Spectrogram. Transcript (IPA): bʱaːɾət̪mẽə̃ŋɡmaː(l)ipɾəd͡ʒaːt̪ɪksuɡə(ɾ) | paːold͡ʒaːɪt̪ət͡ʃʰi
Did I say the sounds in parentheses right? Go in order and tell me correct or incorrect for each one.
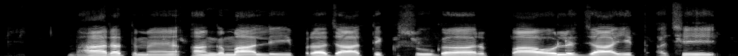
correct, correct

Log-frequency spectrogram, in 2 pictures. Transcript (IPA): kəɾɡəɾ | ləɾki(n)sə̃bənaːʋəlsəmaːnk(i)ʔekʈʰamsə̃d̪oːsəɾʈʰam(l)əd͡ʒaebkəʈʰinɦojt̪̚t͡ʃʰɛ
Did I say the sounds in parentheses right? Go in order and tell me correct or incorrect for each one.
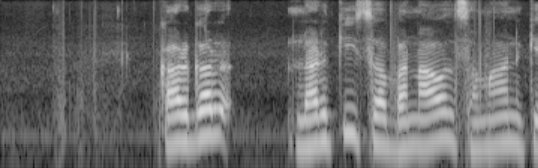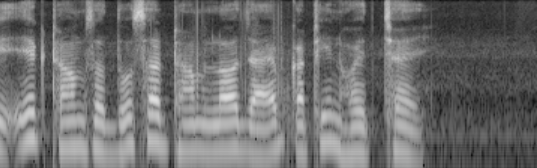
incorrect: none, incorrect: e, correct

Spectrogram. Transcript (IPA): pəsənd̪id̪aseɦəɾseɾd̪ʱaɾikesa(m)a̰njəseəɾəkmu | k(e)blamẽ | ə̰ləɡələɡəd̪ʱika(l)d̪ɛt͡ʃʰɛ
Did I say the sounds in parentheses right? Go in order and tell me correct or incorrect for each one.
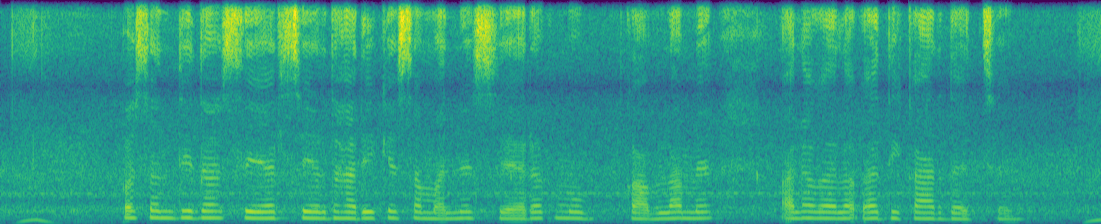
correct, incorrect: a, incorrect: ɾ

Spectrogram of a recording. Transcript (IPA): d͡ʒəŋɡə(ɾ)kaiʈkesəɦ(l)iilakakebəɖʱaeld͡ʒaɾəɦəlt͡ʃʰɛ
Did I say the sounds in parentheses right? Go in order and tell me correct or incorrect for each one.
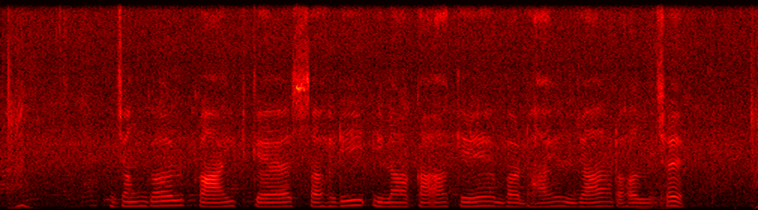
incorrect: l, incorrect: ɾ

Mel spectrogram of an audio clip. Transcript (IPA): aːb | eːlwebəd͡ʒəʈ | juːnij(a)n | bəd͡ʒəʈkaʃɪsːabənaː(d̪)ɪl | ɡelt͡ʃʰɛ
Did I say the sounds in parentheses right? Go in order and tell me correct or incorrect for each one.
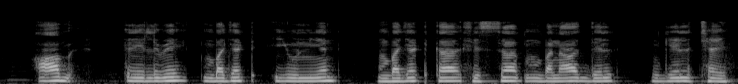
incorrect: ə, correct

